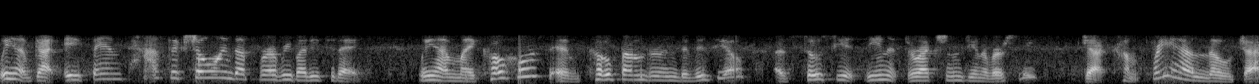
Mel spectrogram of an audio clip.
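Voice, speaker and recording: A woman's fairly high voice with an American accent and very wide pitch swings, over noticeable background noise. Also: moderate pace. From Chicago. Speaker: radio show co-host. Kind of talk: interview. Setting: call-in radio show.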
